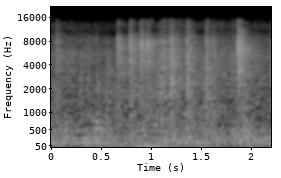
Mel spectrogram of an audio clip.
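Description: Faint, light clicks of wooden chess pieces being picked up and set down on a wooden board, the sharpest just before the end. A soft, bird-like cooing call sits faintly in the background.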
